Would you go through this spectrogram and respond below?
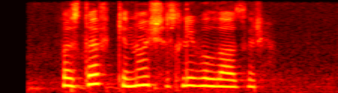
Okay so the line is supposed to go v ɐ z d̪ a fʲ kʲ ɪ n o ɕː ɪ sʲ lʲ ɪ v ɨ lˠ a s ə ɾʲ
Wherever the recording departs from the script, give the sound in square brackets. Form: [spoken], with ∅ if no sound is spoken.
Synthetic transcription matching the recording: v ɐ z d̪ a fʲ kʲ ɪ n o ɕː ɪ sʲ lʲ [i] v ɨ lˠ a [z] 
